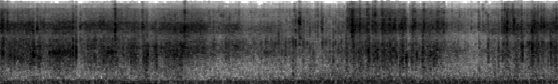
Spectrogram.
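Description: Steady wind rumble on a rider-worn clip-on microphone as a downhill mountain bike descends a soft dirt trail, with tyre noise and many small clicks and rattles from the bike over the bumps.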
